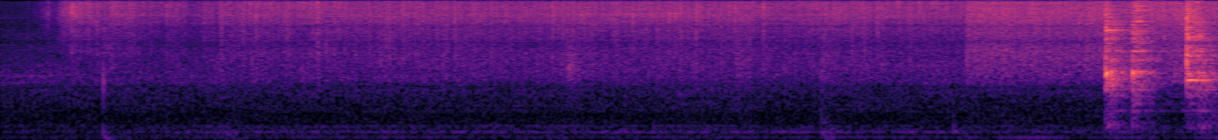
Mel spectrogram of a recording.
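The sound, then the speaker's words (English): Spätzle sizzle steadily on a grill, a continuous soft frying hiss that grows a little louder toward the end, where a few brief clattering sounds break in. “Got some bacon cooked off. So we'll take our spätzle here and get them on the grill.”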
